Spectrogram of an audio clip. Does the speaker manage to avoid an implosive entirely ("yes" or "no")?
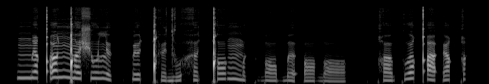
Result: no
